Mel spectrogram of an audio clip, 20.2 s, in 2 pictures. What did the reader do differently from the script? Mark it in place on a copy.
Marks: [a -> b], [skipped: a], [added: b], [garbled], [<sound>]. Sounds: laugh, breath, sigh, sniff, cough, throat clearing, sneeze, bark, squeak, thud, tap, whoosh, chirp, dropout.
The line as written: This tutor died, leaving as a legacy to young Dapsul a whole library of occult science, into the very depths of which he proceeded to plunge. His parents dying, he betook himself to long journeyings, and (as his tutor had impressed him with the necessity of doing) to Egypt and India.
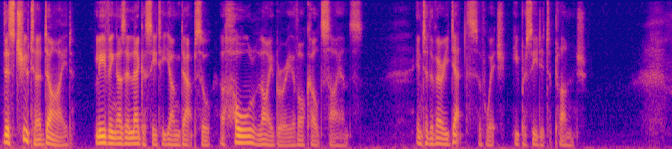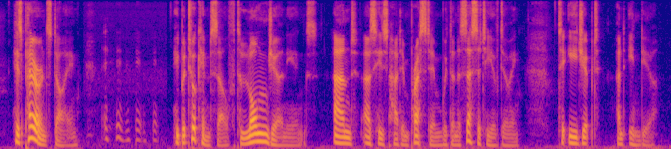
This tutor died, leaving as a legacy to young Dapsul a whole library of occult science, into the very depths of which he proceeded to plunge. His parents dying, [laugh] he betook himself to long journeyings, and (as his [skipped: tutor] had impressed him with the necessity of doing) to Egypt and India.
